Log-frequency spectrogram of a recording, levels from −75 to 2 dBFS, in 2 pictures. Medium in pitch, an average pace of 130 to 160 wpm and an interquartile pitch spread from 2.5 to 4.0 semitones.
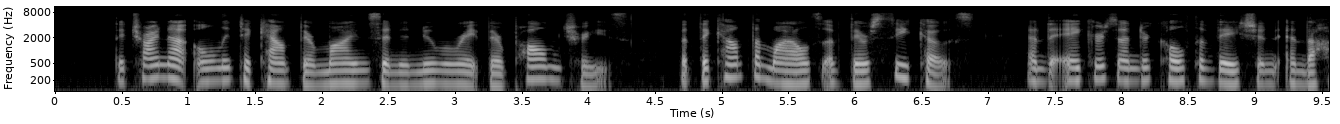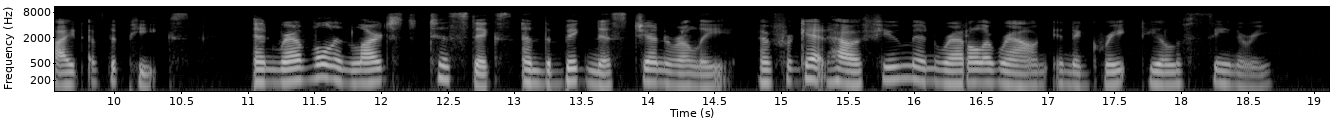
No: medium, 170 Hz; average, 175 wpm; average, 3.5 semitones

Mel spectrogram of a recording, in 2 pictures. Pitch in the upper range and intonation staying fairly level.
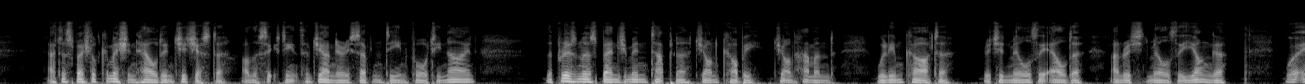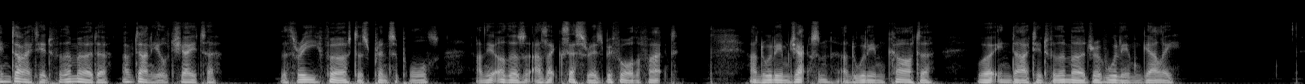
No: low, 100 Hz; narrow, 2.2 semitones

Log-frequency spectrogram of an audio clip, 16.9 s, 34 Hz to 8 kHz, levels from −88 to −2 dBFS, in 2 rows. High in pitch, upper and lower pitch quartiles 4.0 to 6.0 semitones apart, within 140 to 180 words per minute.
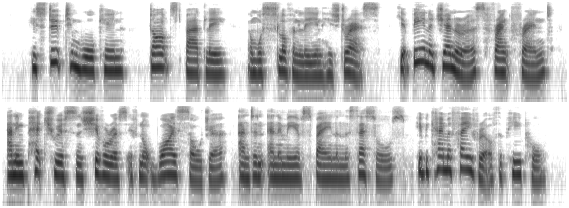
No: medium, 170 Hz; average, 4.3 semitones; average, 145 wpm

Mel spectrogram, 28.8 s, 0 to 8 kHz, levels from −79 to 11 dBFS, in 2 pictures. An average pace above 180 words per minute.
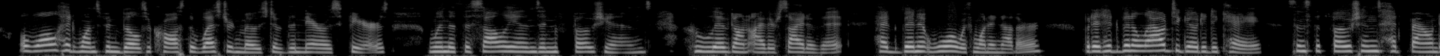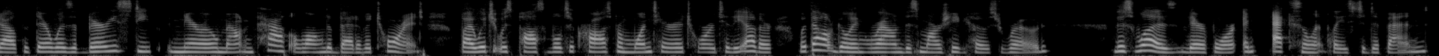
Yes: average, 190 wpm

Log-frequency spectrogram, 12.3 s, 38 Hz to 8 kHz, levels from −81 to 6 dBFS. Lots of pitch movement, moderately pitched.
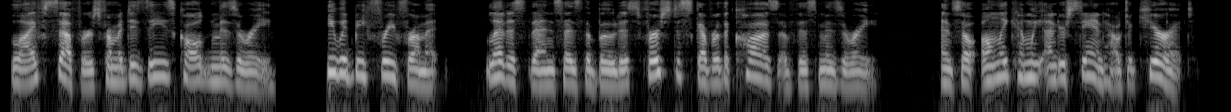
Yes: wide, 6.0 semitones; medium, 160 Hz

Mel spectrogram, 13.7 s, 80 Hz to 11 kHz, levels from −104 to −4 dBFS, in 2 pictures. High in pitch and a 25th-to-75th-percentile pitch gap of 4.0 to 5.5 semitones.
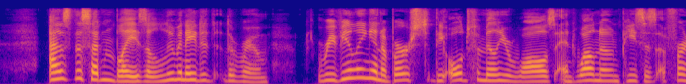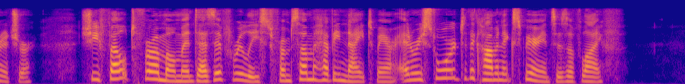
Yes: high, 220 Hz; average, 4.7 semitones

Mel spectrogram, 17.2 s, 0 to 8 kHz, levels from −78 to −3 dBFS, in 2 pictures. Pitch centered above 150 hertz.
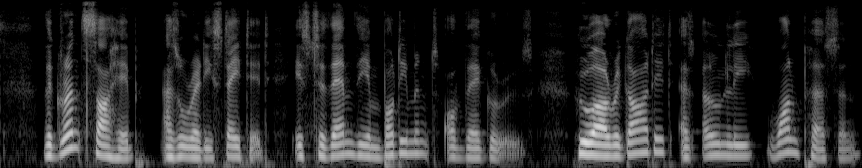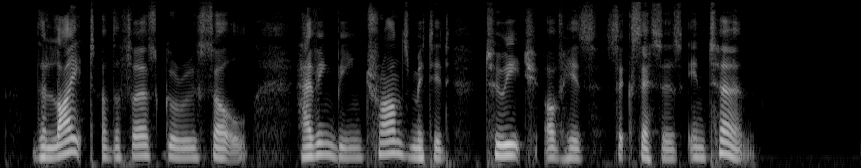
No: low, 135 Hz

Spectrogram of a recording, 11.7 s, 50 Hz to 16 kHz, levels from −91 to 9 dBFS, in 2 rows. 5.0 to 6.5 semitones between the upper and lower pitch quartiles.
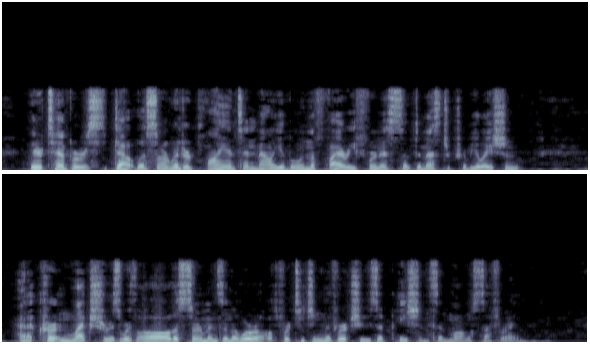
No: average, 4.3 semitones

